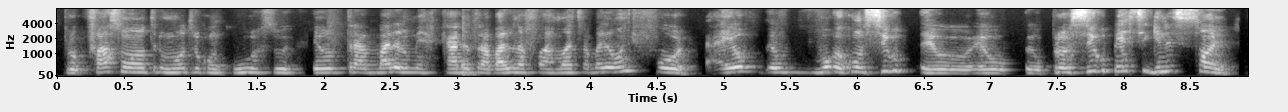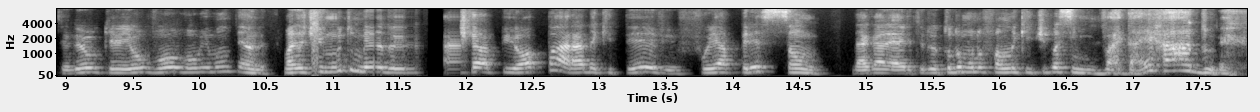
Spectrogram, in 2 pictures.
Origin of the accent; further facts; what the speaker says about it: São João de Meriti, Rio de Janeiro, Brazil; also born or lived in Mesquita / Nova Iguaçu; eu cresci onde eu moro, é em São João de Meriti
